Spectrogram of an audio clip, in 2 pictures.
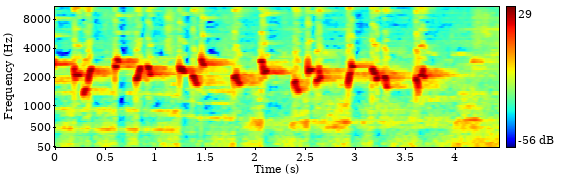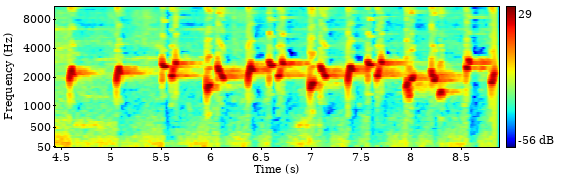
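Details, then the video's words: Clear long fighting song of a yellow-vented bulbul, used to lure and train other bulbuls: loud, liquid, bouncing phrases of rising and falling notes, a brief quieter gap, then more rapid warbling. "Burung TRUCUKAN GACOR Ropel Panjang Cocok untuk PANCINGAN Trucuk bahan dan MASTERAN Burung Trucukan"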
